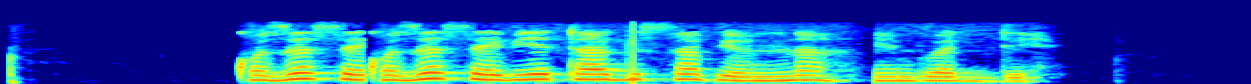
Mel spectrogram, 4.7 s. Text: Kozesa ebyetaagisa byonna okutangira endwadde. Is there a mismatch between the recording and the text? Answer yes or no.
yes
